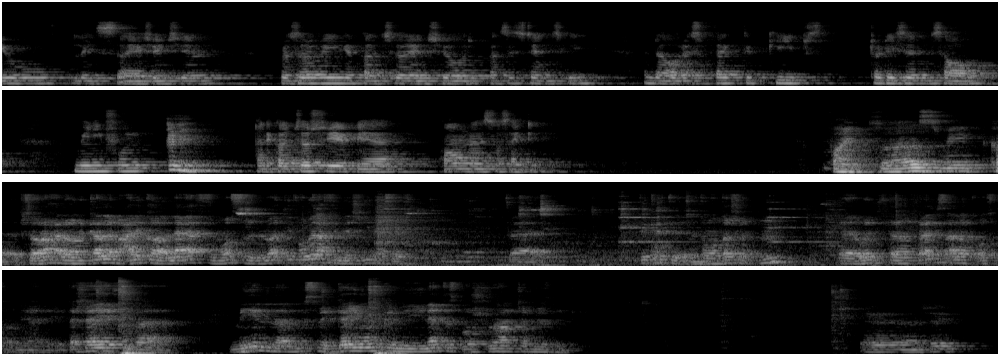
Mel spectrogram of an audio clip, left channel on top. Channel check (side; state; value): both; different; correlation 0.00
